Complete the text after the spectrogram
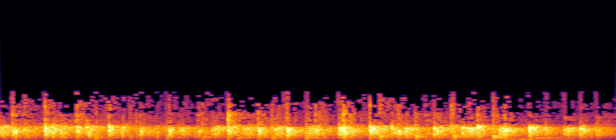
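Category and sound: crowd, audience applauding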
